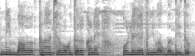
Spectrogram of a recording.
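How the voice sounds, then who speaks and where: A woman's voice: high-pitched, level tone, rapid-fire, dark tone, natural voice. A woman voicing a worried elder sister who works as a poor housemaid and lectures her younger sister with proverbs. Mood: coaxing. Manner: lectures and scolds, uses proverbs.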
